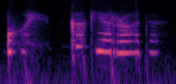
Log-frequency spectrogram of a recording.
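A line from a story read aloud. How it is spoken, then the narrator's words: Joyful girl's exclamation. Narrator (Russian): радостно воскликнула девочка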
